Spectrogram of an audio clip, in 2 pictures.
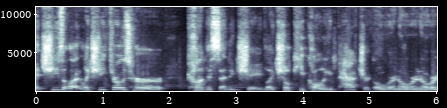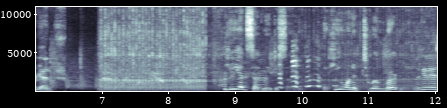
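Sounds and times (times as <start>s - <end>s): chainsaw engine rattling: 7.0s - 12.0s.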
